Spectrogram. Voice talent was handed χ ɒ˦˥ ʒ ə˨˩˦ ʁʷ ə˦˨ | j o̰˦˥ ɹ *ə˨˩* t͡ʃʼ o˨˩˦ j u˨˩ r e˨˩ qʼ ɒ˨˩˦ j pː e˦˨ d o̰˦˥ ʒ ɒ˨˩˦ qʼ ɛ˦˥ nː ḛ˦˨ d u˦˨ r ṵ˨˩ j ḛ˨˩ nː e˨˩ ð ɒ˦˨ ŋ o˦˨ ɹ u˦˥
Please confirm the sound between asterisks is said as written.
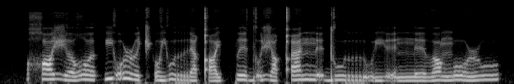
yes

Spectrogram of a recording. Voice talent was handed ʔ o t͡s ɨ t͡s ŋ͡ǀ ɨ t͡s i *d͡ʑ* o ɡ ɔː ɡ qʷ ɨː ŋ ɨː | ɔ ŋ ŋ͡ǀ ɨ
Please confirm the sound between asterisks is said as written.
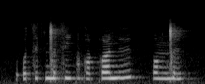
no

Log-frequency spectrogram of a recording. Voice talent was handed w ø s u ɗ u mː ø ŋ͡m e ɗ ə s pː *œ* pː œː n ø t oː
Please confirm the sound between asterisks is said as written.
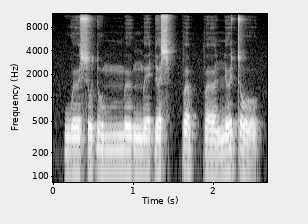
yes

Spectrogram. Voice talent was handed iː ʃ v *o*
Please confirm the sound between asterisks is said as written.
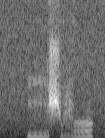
yes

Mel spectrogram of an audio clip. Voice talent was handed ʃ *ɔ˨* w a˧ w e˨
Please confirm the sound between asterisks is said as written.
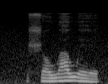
yes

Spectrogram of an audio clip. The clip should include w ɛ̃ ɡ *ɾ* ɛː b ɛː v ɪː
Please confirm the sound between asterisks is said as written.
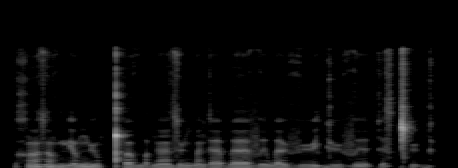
yes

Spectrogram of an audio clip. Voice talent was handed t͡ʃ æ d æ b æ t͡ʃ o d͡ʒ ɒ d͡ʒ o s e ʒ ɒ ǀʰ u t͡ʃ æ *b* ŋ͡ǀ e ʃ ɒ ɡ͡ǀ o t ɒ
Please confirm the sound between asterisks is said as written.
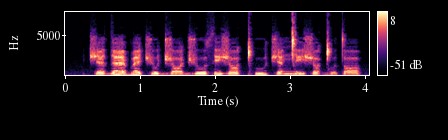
no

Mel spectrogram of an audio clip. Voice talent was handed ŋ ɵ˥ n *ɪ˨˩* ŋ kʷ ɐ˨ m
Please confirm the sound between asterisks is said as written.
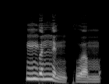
yes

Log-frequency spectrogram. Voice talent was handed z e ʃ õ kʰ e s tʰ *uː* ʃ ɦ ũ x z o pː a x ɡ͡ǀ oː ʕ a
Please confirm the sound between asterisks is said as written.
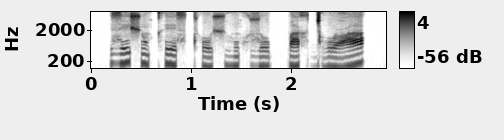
no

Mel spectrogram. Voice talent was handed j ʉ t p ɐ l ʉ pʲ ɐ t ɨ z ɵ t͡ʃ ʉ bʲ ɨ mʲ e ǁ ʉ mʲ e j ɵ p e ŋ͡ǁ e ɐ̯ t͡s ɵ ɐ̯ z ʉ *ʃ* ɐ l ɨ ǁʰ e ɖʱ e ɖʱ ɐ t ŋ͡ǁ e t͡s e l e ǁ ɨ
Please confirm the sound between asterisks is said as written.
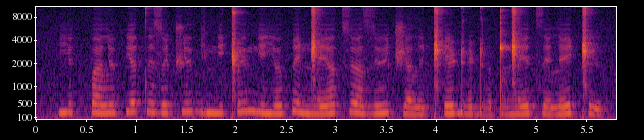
no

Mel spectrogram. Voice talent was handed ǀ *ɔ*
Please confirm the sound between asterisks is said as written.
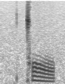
yes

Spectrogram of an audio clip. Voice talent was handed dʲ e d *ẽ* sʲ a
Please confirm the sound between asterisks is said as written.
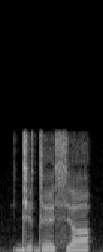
no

